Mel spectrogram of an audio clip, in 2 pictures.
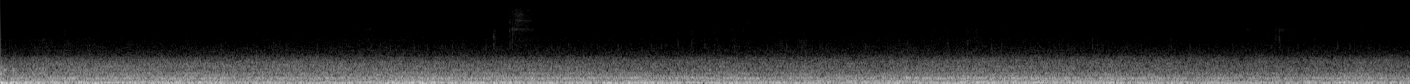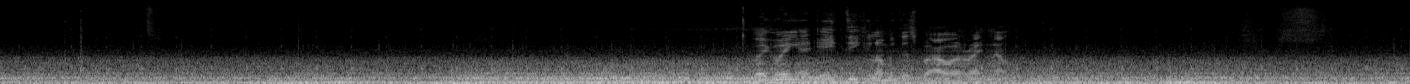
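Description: Steady low road and engine noise heard inside the cabin of a 2020 Toyota RAV4 with a 2.5-litre petrol engine, cruising at an even pace on the expressway.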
